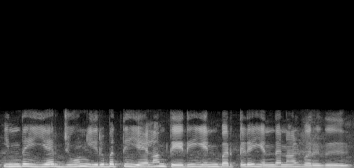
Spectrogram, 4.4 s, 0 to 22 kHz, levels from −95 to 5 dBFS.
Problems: constant background noise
